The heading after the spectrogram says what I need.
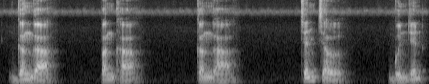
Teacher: अनुस्वार ध्वनि का उच्चारण केवल नाक से किया जाता है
